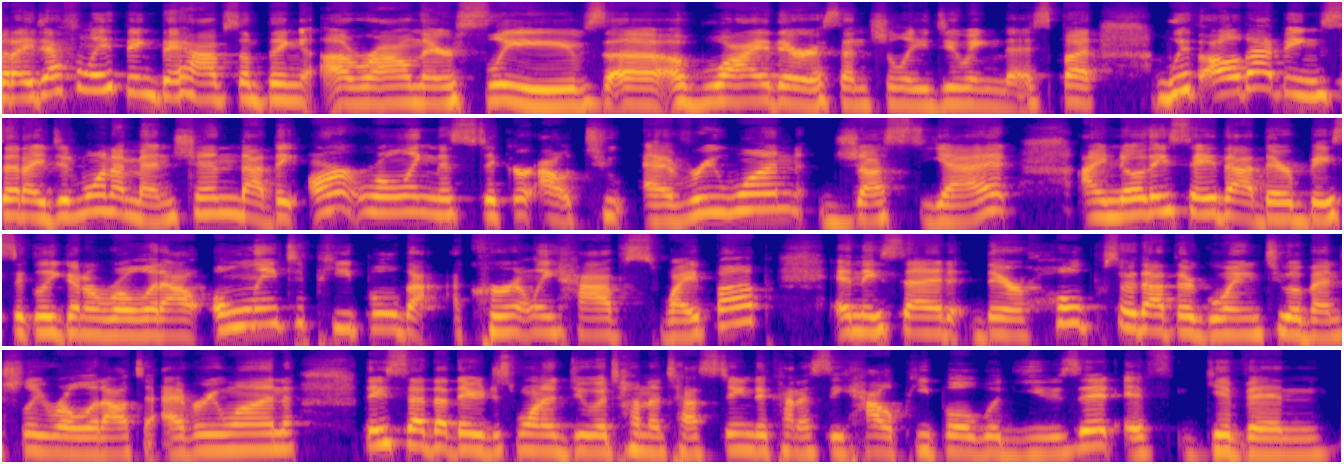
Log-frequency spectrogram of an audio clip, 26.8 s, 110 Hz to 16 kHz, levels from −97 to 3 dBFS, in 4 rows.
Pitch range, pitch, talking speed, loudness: 180-235 Hz, 200 Hz, 220 wpm, -18 LUFS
